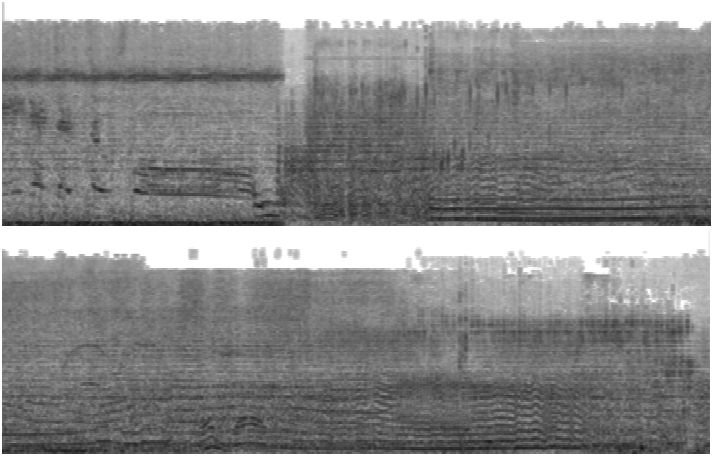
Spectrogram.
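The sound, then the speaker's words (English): Loud, buzzy fart sound effects play one after another, their low pitch wobbling and sliding up and down over a dense, continuous rumbling background. “So can he get a, your penis is too small, so, followed by some random fart sounds.”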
